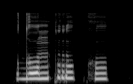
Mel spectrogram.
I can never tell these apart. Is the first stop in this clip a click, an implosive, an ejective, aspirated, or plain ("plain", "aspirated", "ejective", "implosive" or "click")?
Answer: plain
